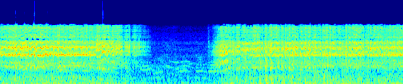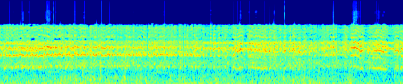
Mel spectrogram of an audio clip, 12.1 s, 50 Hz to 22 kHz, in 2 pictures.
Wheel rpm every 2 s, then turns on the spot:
210, 50, 210, 230, 220, 220.
none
